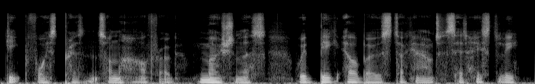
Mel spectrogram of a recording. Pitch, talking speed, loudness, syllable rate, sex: 95 Hz, 170 wpm, -21 LUFS, 5.1 syllables/s, male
